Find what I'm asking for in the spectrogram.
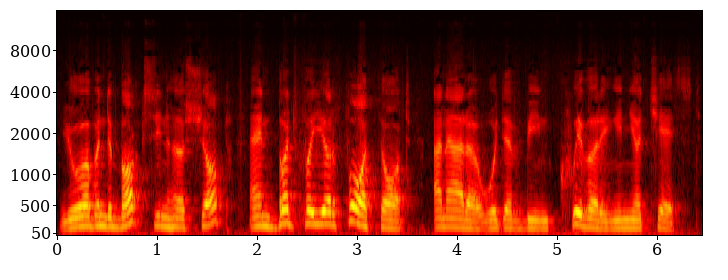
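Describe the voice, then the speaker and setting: An actor playing a watchful, deferential South American servant in an old radio drama, formal and insistent. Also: male voice, fairly high pitch, normal speed, natural voice. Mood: urgent, accusing. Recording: dull lo-fi old radio recording.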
